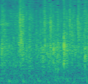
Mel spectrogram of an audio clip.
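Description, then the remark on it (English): A brief patter of scattered clapping from about a third of an audience seated together, light and uneven, with a few sharper claps standing out from a thin, hissy wash of hands. “They're all sitting next to each other, too, so I think some people are just clapping because they didn't want to be left out.”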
